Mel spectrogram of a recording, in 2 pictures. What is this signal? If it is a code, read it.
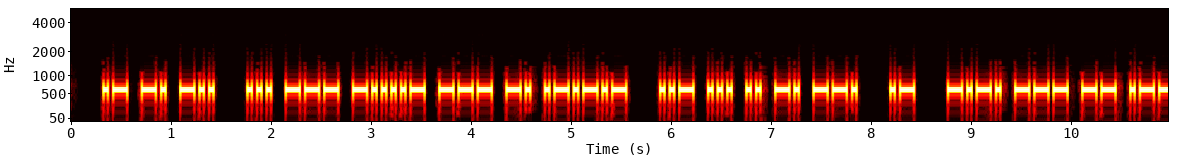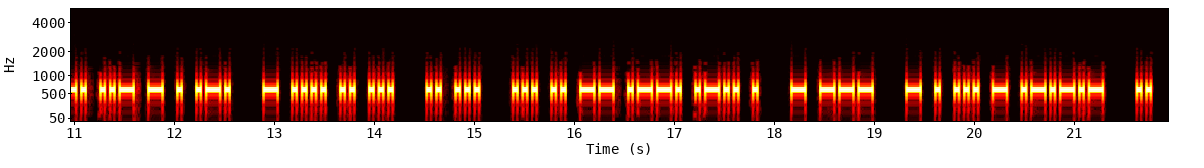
Morse code, heard as a keyed tone, about 25 wpm, 600 Hz. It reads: AND SO-ON. USING A COMPUTER THIS IS SIMPLE TO TEST. I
